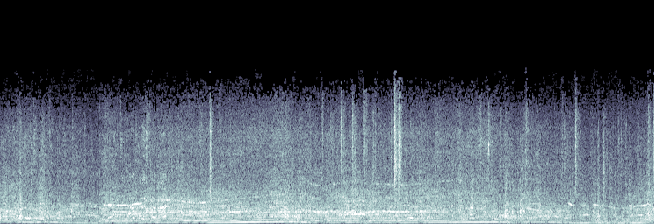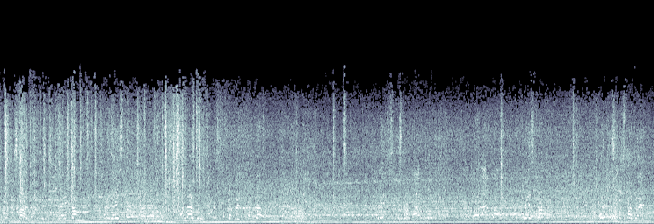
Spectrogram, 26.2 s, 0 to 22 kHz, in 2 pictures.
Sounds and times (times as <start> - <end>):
Car: 0.0 - 26.1
Speech: 2.0 - 3.5, 9.1 - 10.2, 12.9 - 18.5, 20.5 - 21.8, 22.4 - 26.1.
